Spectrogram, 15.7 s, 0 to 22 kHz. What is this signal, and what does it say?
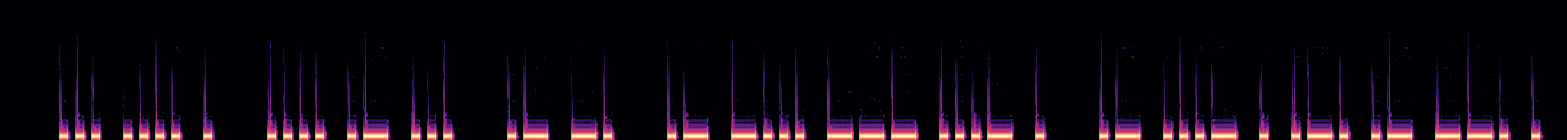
Morse code, heard as a keyed tone, about 16 wpm, 700 Hz. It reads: SHE HAS AN ABOVE AVERAGE
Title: Sentences from Top 1000 Words - Review Part 6 - 15wpm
